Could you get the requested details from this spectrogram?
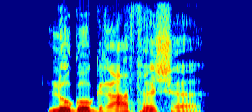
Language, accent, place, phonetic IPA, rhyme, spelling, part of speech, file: German, Germany, Berlin, [loɡoˈɡʁaːfɪʃə], -aːfɪʃə, logographische, adjective, De-logographische.ogg
- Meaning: inflection of logographisch: 1. strong/mixed nominative/accusative feminine singular 2. strong nominative/accusative plural 3. weak nominative all-gender singular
